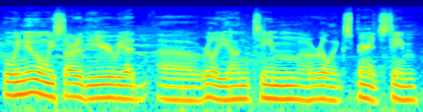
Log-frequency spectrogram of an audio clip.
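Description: A middle-aged coach speaks into a handheld mic in a bowling alley after a match. His tone stays flat and he halts on many fillers and restarts, with faint hall noise behind him. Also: mid-range voice, brisk. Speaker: head coach. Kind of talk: post-game interview. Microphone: handheld microphone.

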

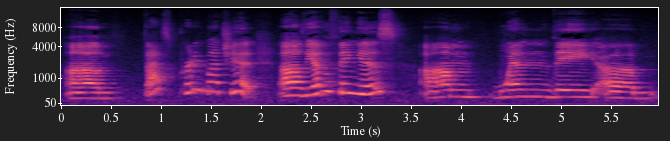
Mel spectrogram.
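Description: Her voice a little high and expressive, a woman in her forties takes things slowly as she gives practical training to camera as a wedding minister. She keeps it chatty and acts out quotes playfully with a bright lilt. It's recorded indoors in a small home room by a camera mic at a distance, so it sounds roomy.

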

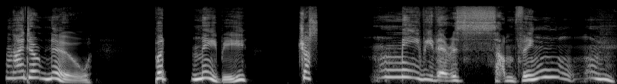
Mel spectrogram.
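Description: An excitable hedgehog art student from a children's storybook podcast, acted out by a man. The delivery is grand and dramatic, with key words stretched out and pitch swinging wildly. The recording is close and dry. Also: very slow, no room sound, heavily acted. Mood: pondering. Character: excitable, theatrical male hedgehog, earnest young art student.

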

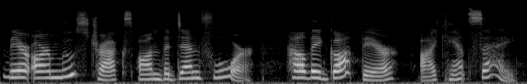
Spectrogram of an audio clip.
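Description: A middle-aged kindergarten teacher reads a picture book aloud to young children, using deliberate, sing-song dramatic emphasis. Her voice is high and very animated, with no echo.

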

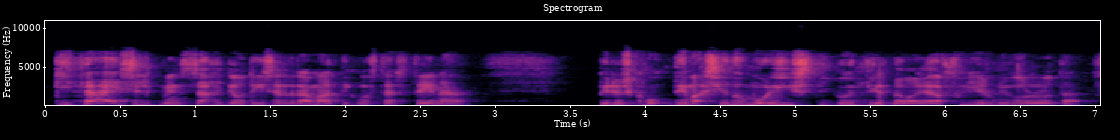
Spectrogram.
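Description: Young male reaction youtuber, Spain Spanish accent, excitable and foul-mouthed, slightly dull lo-fi mic. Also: a little high, quick pace. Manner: excitable, swears freely. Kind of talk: casual reaction commentary.

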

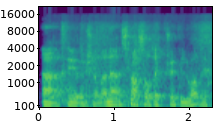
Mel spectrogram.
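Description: A man's voice: medium pitch, very fast, echoey room, background noise. A man hosting an online session, politely reading out audience questions to the guest teacher. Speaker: host and moderator. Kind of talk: moderating an online Q&A.

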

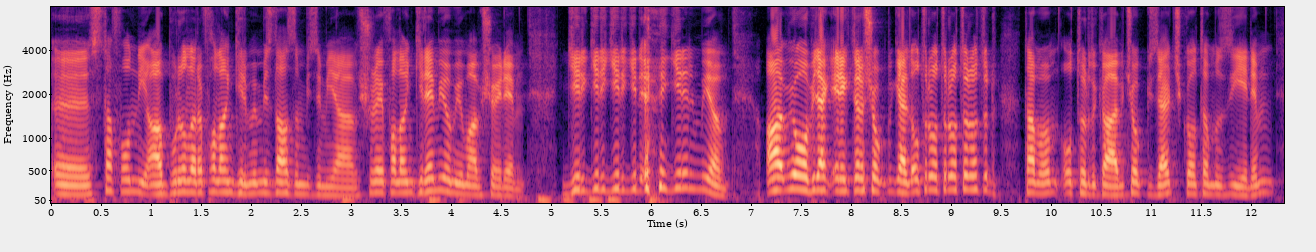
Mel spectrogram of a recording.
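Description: Excitable young man voicing gameplay. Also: a little high, fast. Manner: excitable, chatty, addresses viewers as friends. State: a bit sick. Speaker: gaming YouTuber. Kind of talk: Roblox gameplay commentary.

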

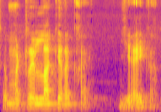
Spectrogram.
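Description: With a mid-range voice, vocal fry and lively intonation at normal speed, a man from Maharashtra, India, shows viewers a rooftop solar job. He owns the business and does installations, filming outdoors on a handheld phone. His talk is plain and repetitive, and he greets the audience as friends.

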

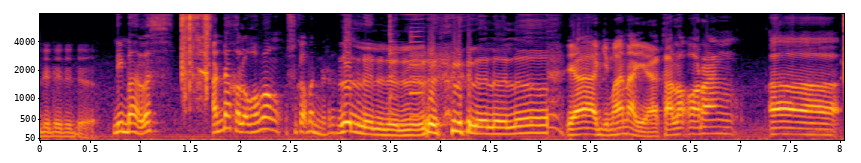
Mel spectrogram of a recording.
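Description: A man's voice: fairly high pitch, darkish tone, slight background noise. A man giving joking reaction commentary on clips, laughing often. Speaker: commentary vlogger.

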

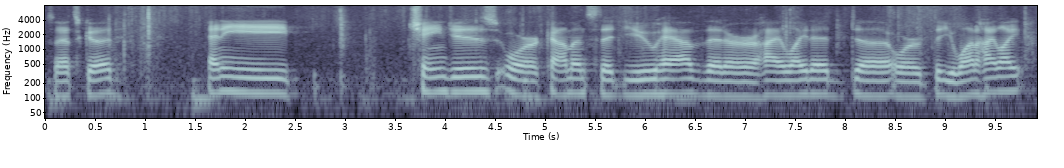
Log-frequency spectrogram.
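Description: A man chairing a town planning board meeting in a relaxed, casual way with plenty of fillers. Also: mid-range voice, slow. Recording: faint background noise.

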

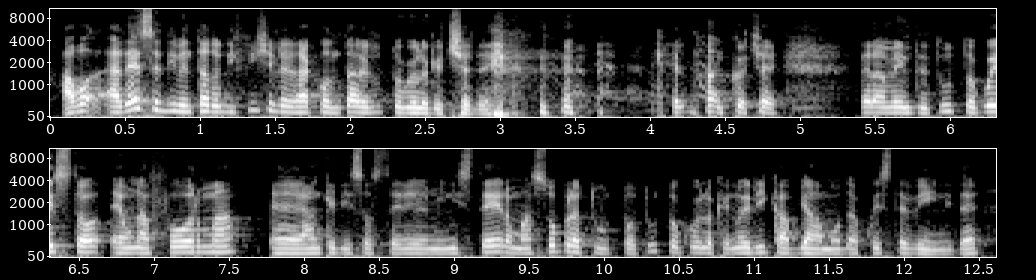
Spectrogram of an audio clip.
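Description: A man's voice: a little high, brisk. A man from Italy leading a church sermon, his voice sitting a little above the usual male range. He keeps checking in with the congregation, asking "Amen?" between his points. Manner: calls out "Amen?" to the congregation often. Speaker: evangelist. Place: church hall.

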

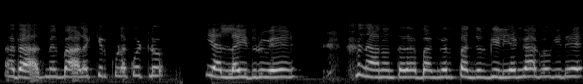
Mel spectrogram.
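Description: A woman's voice: very high voice, little pitch movement, normal speed. A woman doing a tearful village mother's ghost. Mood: wistful. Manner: lamenting, tearful. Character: grieving dead village mother's spirit. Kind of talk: village skit acting. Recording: dull lo-fi recording.

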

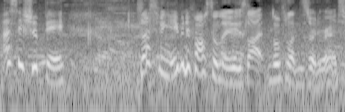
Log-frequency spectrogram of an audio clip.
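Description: A young woman with a cold, vlogging casually and excitedly with lots of fillers. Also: medium pitch, very fast. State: has a cold. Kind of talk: casual match-day vlog. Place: train stations and streets in a city. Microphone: phone held in hand while filming. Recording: phone vlog with crowd and street noise. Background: busy crowds and traffic noise.

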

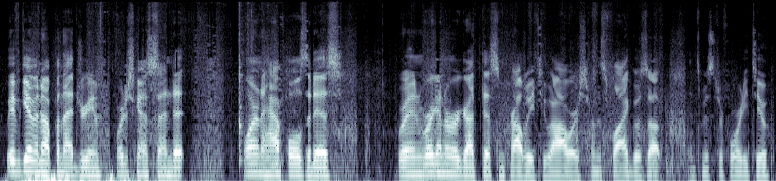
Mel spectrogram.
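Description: A young man with a medium-pitched, slightly bright voice talks fast, joking and playful, in a casual ice fishing vlog. He's on an open frozen lake and later inside an ice fishing tent, caught on an action camera held at arm's length or set nearby. The audio is poor, with a little hiss or hum.

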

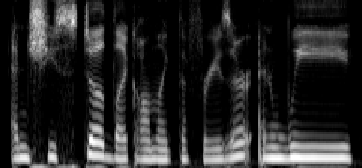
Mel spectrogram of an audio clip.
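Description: Speaking at a moderate pace with a medium, slightly mellow and smooth voice and fairly even intonation, a young podcast co-host chats by an outdoor fire pit. She rambles through her story with plenty of fillers into a handheld mic, and the audio is dry and studio-grade.

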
